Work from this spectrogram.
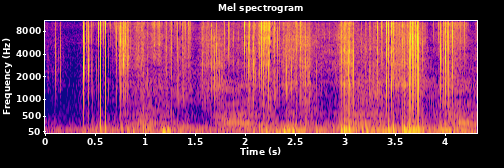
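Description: Fingernails scratch and tap the edges and faces of a small, full cardboard box of playing cards held in the hand. The result is a quick run of dry, bright scratching bursts and sharp, crisp taps with almost no ring, sometimes with faint low thumps under them.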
